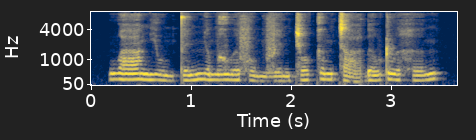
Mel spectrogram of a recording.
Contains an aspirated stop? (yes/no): no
